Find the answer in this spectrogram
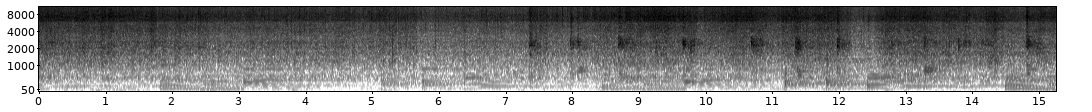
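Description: Sliced okra sizzling in a hot metal wok while a metal spatula stirs it, with short scrapes of the spatula against the pan coming repeatedly from about halfway through.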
